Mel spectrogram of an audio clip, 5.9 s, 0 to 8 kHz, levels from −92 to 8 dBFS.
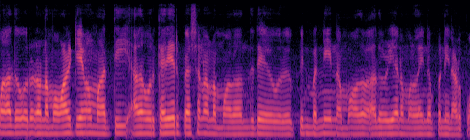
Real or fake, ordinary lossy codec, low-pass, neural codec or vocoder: fake; none; 7.2 kHz; vocoder, 44.1 kHz, 128 mel bands, Pupu-Vocoder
